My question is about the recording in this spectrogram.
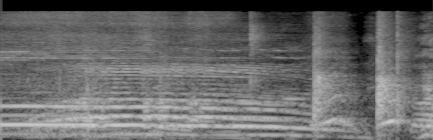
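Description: Hand clapping from one person, a few sharp claps near the end, following a sustained, humming musical tone that fills most of the stretch.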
